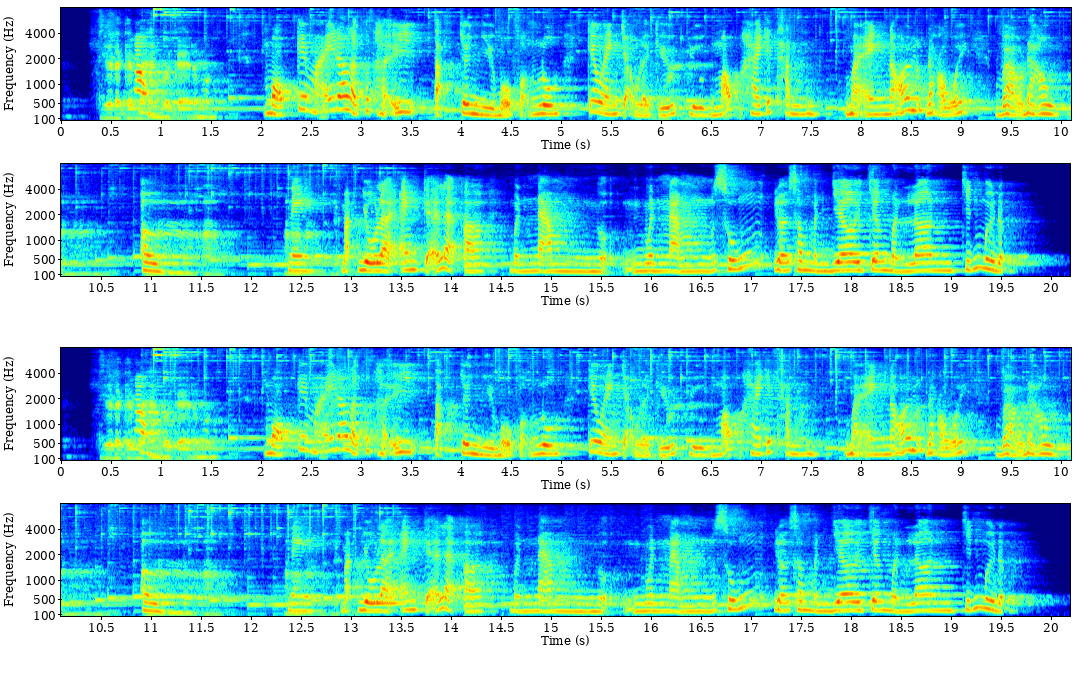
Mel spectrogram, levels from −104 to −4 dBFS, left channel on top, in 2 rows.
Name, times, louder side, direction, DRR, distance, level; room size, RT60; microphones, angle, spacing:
voice 1, 0.4-1.5 5.9-6.5 10.1-10.6 10.9-11.7 12.3-12.9, left 1 dB, 20° left, 6 dB, 2.9 m, -42 dB
sound 1, 0.7-18.2, right 2 dB, 75° right, 1.4 m, -49 dB
sound 2, 0.8-13.5, right 7 dB, 40° right, 2.4 m, -39 dB
voice 2, 2.0-7.6 7.8-10.0 10.9-11.1 12.4-12.6 12.9-19.5, left 2 dB, 40° left, 6 dB, 1.0 m, -31 dB
28.0 x 18.5 x 6.5 m, 0.86 s
head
